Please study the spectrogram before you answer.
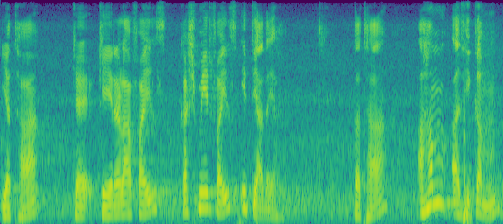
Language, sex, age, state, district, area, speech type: Sanskrit, male, 18-30, Karnataka, Uttara Kannada, rural, spontaneous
